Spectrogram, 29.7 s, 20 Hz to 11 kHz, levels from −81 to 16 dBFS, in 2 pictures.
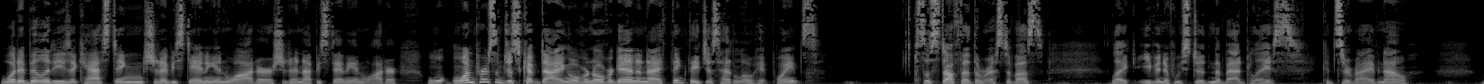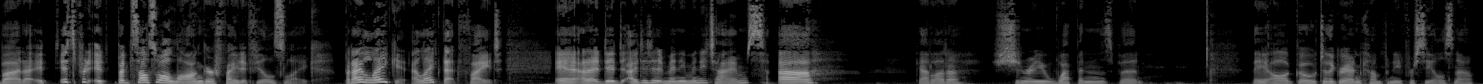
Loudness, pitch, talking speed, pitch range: -30 LUFS, 185 Hz, 215 wpm, 165-220 Hz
